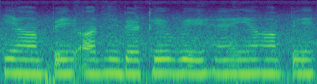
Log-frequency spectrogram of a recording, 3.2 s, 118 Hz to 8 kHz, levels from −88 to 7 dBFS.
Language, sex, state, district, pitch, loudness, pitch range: Hindi, female, Haryana, Charkhi Dadri, 200 Hz, -15 LUFS, 200-205 Hz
